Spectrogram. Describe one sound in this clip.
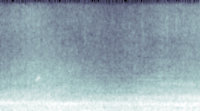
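A car drives along a road in the distance.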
